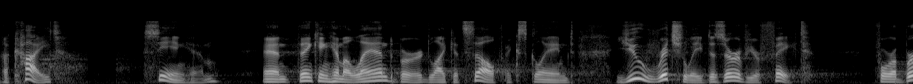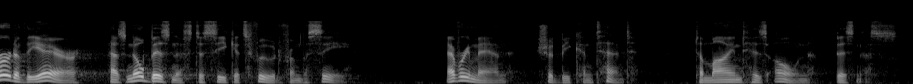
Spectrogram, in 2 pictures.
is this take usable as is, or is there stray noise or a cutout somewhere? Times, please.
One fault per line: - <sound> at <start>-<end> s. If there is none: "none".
none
